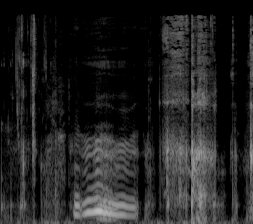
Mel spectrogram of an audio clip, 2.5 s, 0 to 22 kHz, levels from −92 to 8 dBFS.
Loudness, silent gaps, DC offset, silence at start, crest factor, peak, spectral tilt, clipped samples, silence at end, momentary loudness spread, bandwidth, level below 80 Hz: -34 LUFS; none; under 0.1%; 0.15 s; 18 dB; -16 dBFS; -5 dB/octave; under 0.1%; 0 s; 15 LU; 17 kHz; -58 dBFS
